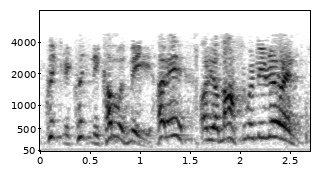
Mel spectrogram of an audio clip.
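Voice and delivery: high, breathless hurry; urgent pleading. Acted. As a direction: rush them out the door. Detective begs them to hurry.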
